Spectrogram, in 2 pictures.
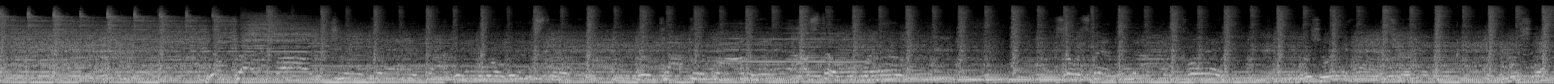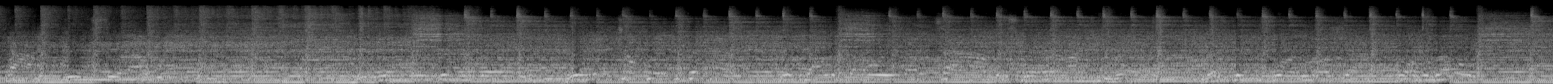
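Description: A live garage-rock band playing: electric guitars over a bass line that changes note every second or two, with a steady cymbal beat through much of the passage.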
